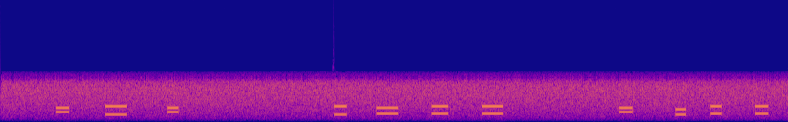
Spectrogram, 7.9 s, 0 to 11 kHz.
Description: DTMF, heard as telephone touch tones, dialled by hand, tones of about 160 ms, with phone line noise. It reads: 030 3566 0166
